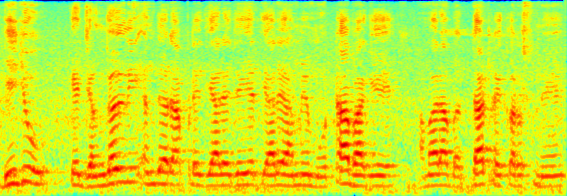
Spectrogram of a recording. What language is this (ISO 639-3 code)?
guj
